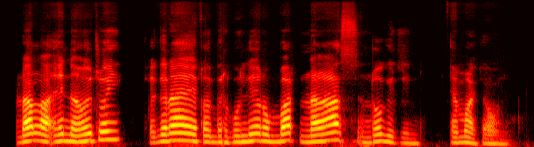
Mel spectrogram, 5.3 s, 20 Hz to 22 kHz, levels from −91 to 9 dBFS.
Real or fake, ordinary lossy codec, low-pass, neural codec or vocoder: fake; none; none; codec, 44.1 kHz, 7.8 kbps, DAC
